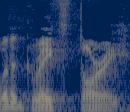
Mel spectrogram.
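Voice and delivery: dry, mocking sarcastic tone. Retelling a husband's reply to a grandma in a movie: imitating a sarcastic remark.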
